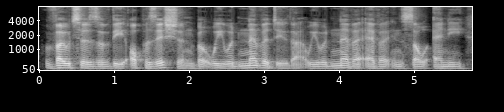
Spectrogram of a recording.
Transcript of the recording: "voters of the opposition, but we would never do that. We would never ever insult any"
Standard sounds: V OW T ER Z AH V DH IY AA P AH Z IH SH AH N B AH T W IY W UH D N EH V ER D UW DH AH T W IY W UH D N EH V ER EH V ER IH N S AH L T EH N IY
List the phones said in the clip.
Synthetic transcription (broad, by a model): V OW T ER Z AH V DH IY AA P AH Z IH SH AH N B AH T W IY W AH D N EH V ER D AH DH AH T W IY W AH D N EH V ER EH V ER IH N S AH L T EH N IY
